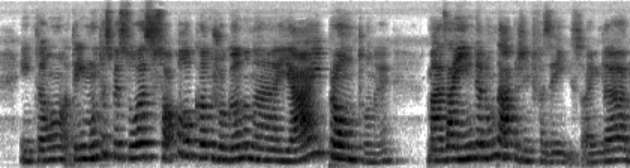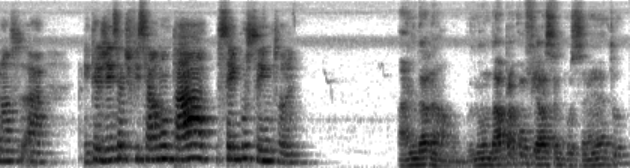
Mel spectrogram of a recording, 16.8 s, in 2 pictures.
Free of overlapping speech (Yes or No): Yes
